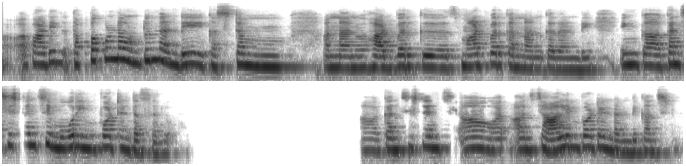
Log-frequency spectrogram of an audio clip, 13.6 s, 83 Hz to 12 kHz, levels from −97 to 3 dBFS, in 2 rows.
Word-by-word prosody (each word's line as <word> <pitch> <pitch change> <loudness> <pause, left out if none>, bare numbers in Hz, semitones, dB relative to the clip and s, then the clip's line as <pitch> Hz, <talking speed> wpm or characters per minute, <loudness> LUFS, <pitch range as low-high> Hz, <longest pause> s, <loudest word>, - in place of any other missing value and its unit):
ఆహ్, - - -4
పాటిద్దా 250 +1 0
తప్పకుండా 300 +8 +3
ఉంటుందండి 260 -4 +3 0.2
కష్టం 215 +3 +1 0.8
అన్నాను, 195 0 0
హార్డ్ 195 -1 +3
వర్క్, 210 0 0 0.3
స్మార్ట్ 220 +2 -1
వర్కన్నాను 205 -6 -3
కదండి. 180 -1 -4 0.4
ఇంకా 230 -1 +1 0.2
కన్సిస్టెన్సీ 265 +3 0
మోర్ 250 +2 +2
ఇంపార్టెంట్ 225 -2 -1
అసలు. 170 -2 -9 1.9
ఆ 200 - -9 0.2
కన్సిస్టెన్సీ 220 +2 -1 0.2
ఆ! - - +1 0.2
అ - - -5 0.2
అది 210 -1 0
చాలా 200 +2 +5
ఇంపార్టెంట్ 235 -3 -1
అండి 180 0 -3
కన్సీ 180 -2 -7
225 Hz, 110 wpm, -22 LUFS, 195-245 Hz, 1.9 s, చాలా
